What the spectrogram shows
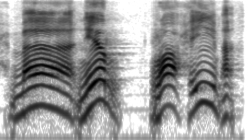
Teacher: الراء المشدده فك الادغام صار كل راء لوحدها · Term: تمطيط الشد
